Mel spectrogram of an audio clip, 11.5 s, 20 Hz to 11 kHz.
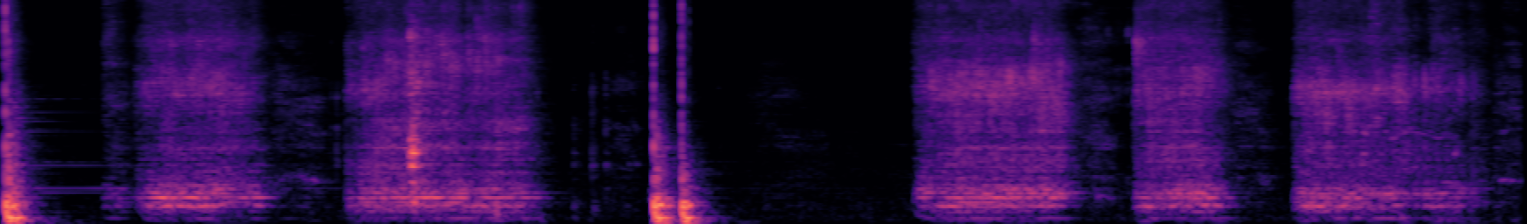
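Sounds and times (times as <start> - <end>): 
massive fart: 1.1 - 4.2, 6.9 - 11.2.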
